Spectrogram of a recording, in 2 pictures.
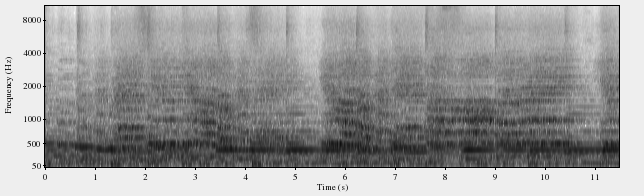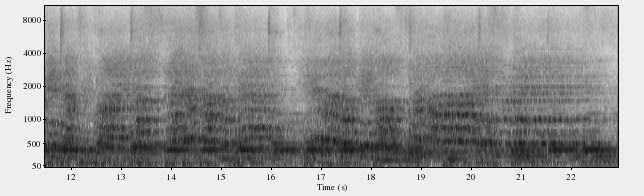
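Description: A group of voices singing the chorus of a worship song together, over sustained instrumental accompaniment.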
